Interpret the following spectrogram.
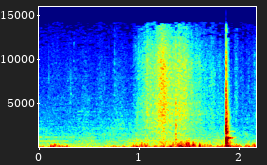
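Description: Wind buffeting the microphone in a blizzard: an uneven low rumble that swells into a louder rushing hiss just past halfway, with one sharp click shortly before the end.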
